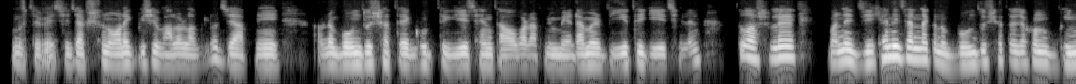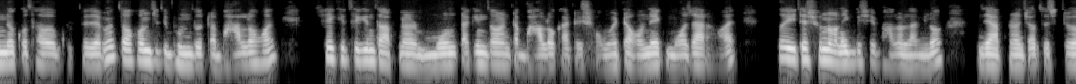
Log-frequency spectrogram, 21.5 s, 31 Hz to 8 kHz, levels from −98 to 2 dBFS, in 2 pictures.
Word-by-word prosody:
বুঝতে - - -7
পেরেছি। - - -6
যাক, 120 -3 +1
শুনে 130 -3 0
অনেক 125 -1 +3
বেশি 130 +1 -4
ভালো 115 +1 -1
লাগলো 105 +9 -7
যে, 120 - -3
আপনি 110 - -8 0.5
আপনার 115 +2 +1
বন্ধুর 120 +1 +5
সাথে 125 -2 -3 0.2
ঘুরতে 125 0 -4
গিয়েছেন। 115 0 0
তাও 105 0 +1
আবার, 115 +1 -2
আপনি 115 - -10
ম্যাডামের 115 +3 +2
বিয়েতে 120 +3 -1
গিয়েছিলেন। 110 +5 -5 0.4
তো, - - -3
আসলে 170 +3 +3 0.5
মানে 140 +3 +5 0.2
যেখানেই 180 +9 +7
যান 175 -2 +7
না 165 - +5
কেন, 135 -5 +1 0.2
বন্ধুর 125 +4 +1
সাথে 150 -1 -6
যখন 135 +2 0 0.2
ভিন্ন 125 +1 +4
কোথাও 125 -1 -3 0.2
ঘুরতে 120 - -13
যাবেন, 160 +10 +2
তখন 150 0 +3
যদি 135 - -7
বন্ধুটা 115 -1 -1 0.2
ভালো 120 +3 -1
হয়, 140 +6 -1 0.5
সেক্ষেত্রে 165 -3 -2
কিন্তু 150 -2 +2
আপনার 120 +1 -1 0.2
মনটা 120 +1 +2
কিন্তু 125 -1 0
অনেকটা 115 -2 -2
ভালো 110 +2 -1
কাটে। 110 0 -8
সময়টা 110 +4 -5
অনেক 120 +2 +3
মজার 110 +1 0
হয়। - - -5 0.4
তো 185 - -8
এইটা 165 +1 +4
শুনে 155 -1 +4
অনেক 130 0 +4
বেশি 135 +1 -12
ভালো 115 0 -7
লাগলো 105 +3 -2 0.5
যে, 120 - +5
আপনারা 110 +1 -3
যথেষ্ট 115 -1 -6
120 Hz, 175 wpm, -22 LUFS, 115-140 Hz, 0.5 s, যেখানেই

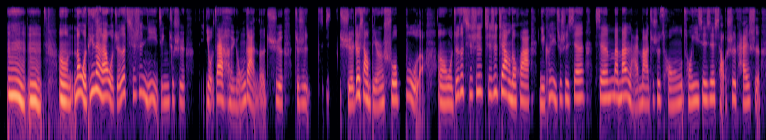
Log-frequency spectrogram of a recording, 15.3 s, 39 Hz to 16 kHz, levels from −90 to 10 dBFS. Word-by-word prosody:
嗯， 265 -8 +8
嗯， 215 -5 +7 0.3
嗯， 210 -4 +6
那 295 +5 +5
我 245 -9 +5
听 305 +10 +3
下 350 -2 +7
来， 255 +1 +7
我 235 -7 +1
觉 195 +2 -4
得 285 +6 +1
其 275 - -9
实 305 +3 -7
你 235 -5 -2
已 190 - -9
经 200 +1 -8
就 215 +2 -10
是 205 -2 -8 0.4
有 200 -4 -3
在 235 +2 +4
很 190 -4 -7
勇 175 +5 -6
敢 235 -1 +1
地 - - -10
去 205 -4 -5 0.2
就 200 - -6
是 195 -1 -9 0.6
学 185 0 -3
着 285 - +5
向 250 -5 +2
别 175 -3 -6
人 185 +3 -4
说 225 +1 +1
不 225 -2 -5
了。 - - -5 0.3
呃， 200 -2 -1
我 190 0 -1
觉 255 +8 -3
得 320 - +1
其 305 -3 -5
实 315 +2 -2
其 290 -1 -7
实 305 +3 -2
这 320 +2 +1
样 290 -5 +5
的 215 -2 +2
话， 210 -1 +1 0.2
你 190 -2 -4
可 245 +7 -7
以 255 -3 -3
就 235 +2 -9
是 230 0 -4
先 245 +3 -1 0.2
先 245 -1 0
慢 255 0 -1
慢 260 +2 +3
来 170 -8 -6
嘛， 190 +1 -2
就 220 +4 -13
是 225 - -4
从 190 -1 -8
从 205 -3 -7
一 215 +1 -1
些 230 +1 -2
些 235 +1 -1
小 230 - -6
事 230 - -5
开 195 -2 -3
始， 205 - -8
225 Hz, 270 characters per minute, -23 LUFS, 200-255 Hz, 0.6 s, 嗯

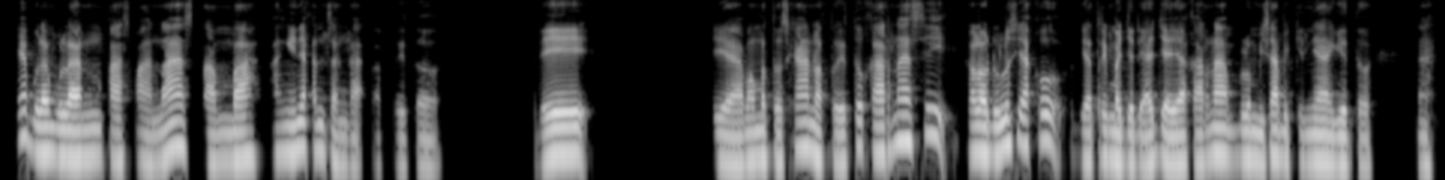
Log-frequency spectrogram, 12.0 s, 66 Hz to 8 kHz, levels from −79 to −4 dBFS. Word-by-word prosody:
Ya 210 - 0
bulan-bulan 130 -4 +3
pas 115 -1 -2
panas 125 +8 0
tambah 120 +2 0
anginnya 140 +3 0
kenceng, 140 -8 -4
Kak, 100 -2 -7
waktu 100 0 -22
itu. 100 -1 -8 0.9
Jadi 130 +3 +4 1.0
Iya 110 -2 +1
memutuskan 120 +6 0
waktu 120 -2 -4
itu - - -5
karena 145 +6 +1 0.2
sih, 225 -1 -2 0.2
kalo 140 0 +2
dulu 140 +4 +4
sih 180 - 0
aku, 170 +3 -7 0.3
iya 120 - -1
terima 120 -3 +1
jadi 110 0 -1
aja 115 +3 +1
ya 110 - +4
karena 125 +4 +2
belum 120 -1 -1
bisa 120 +4 +2
bikinnya 110 -1 -2 0.2
gitu. 105 -1 -2 0.5
Nah 105 -1 -6
125 Hz, 160 wpm, -23 LUFS, 115-140 Hz, 1.0 s, Jadi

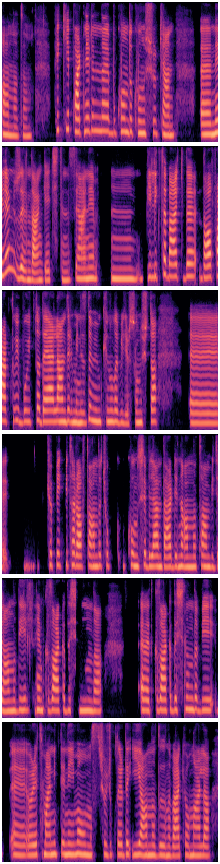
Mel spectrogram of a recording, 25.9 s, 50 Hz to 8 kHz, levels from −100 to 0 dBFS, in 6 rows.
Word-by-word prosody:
Anladım. 195 -3 -2 0.4
Peki, 330 +1 -5
partnerinle 290 0 +3
bu 250 - -12
konuda 275 0 -1
konuşurken, 235 -4 -1 0.5
eee, 220 0 +5
nelerin 360 - +4
üzerinden 190 - +2
geçtiniz? 185 +1 -6
Yani, 220 0 +2 0.3
ımm, 215 -1 0
birlikte 255 +4 0
belki 255 -3 +5
de 265 0 +4
daha 240 +1 +6
farklı 250 0 +2
bir 225 -5 -5
boyutta 235 +1 -4
değerlendirmeniz 235 -2 +3
de 285 - 0
mümkün 235 -1 -1
olabilir. 215 -4 -2
Sonuçta, 225 +3 0 0.7
eee, 205 0 0 0.8
köpek 245 0 -5
bir - - -4
taraftan 225 -2 +2
da 230 - -4
çok 235 -1 -12
ko - - -22 0.2
konuşabilen, 220 -2 0
derdini 215 +1 +1
anlatan 215 +1 0
bir 205 - -6
canlı 210 0 0
değil. 230 -1 -4
Hem 230 0 +2
kız 220 0 -11
arkadaşının 220 -1 0
da 205 0 -1 0.8
evet, 220 -1 +1
kız 230 - -8
arkadaşının 235 +2 +1
da 235 -4 -3
bir, 225 0 -1 0.3
eee, 205 -2 -2
öğretmenlik 220 +1 0
deneyimi 220 0 +2
olması 215 -2 -1
çocukları 215 0 -5
da 230 - 0
iyi 215 +1 +1
anladığını, 205 -1 -1
belki 195 +2 0
onlarla 200 -1 -1
220 Hz, 130 wpm, -24 LUFS, 210-240 Hz, 0.8 s, daha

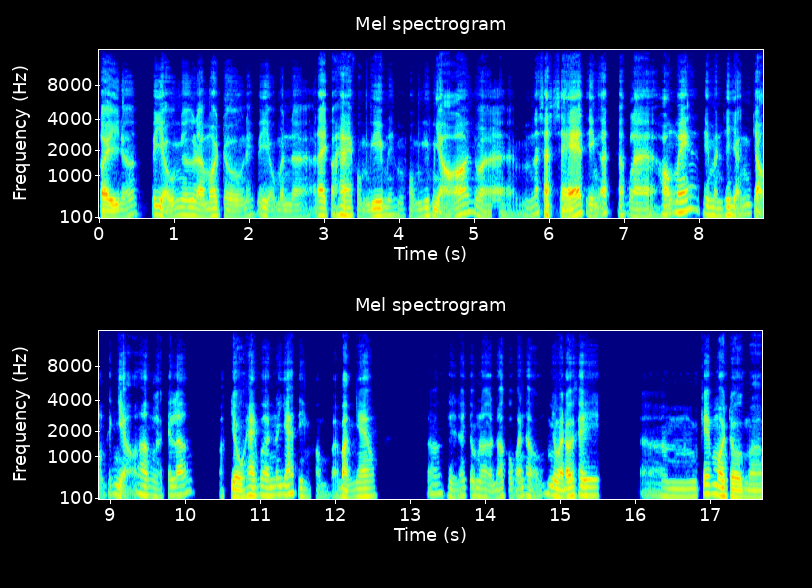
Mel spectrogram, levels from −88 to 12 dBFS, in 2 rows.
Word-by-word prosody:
tùy 100 0 +6
nữa, 120 +7 -6 0.2
ví 145 - 0
dụ 100 -7 +2
như 130 +2 -2
là 105 -4 +3
môi 120 +3 +1
trường 105 -4 -5
đi, 120 - -10
ví - - -4
dụ - - -6
mình, 105 -1 -8
ờ, 100 0 -5
ở - - -12
đây 120 0 +5
có 135 - -7
2 125 -2 +4
phòng 105 -4 -12
gym 120 +3 +2
đi, 130 - -7
1 115 -5 -15
phòng 105 -1 -12
gym 125 +2 -3
nhỏ 150 +8 +4
nhưng - - -4
mà, - - -1 0.3
ừm, - - -15
nó - - -3
sạch - - +4
sẽ, - - +7
tiện - - -3
ích - - 0
hoặc 140 - -5
là 110 +4 0
thoáng - - 0
mát 180 +2 +7
á, 230 -1 -9
thì 140 - -2
mình 120 -3 -4
sẽ 130 - +3
vẫn 145 +3 -3
chọn - - +2
cái 150 -1 -13
nhỏ 150 +6 -1
hơn 145 -4 -2
là 120 - -9
cái 140 +3 -6
lớn, 150 +8 -1 0.4
mặc 120 - -15
dù 115 -3 +4
hai 140 +3 +3
bên 140 -1 -2
nó 150 - -5
giá 155 +2 +2
tiền 130 -8 -9
phòng - - -17
b - - -18
bằng 115 -1 +2
nhau. 125 +2 -1 0.7
Đó, 160 +1 -10
thì 120 -4 -8
nói 130 +4 -9
chung 130 -1 -6
là 125 -4 -5
nó 110 +4 -5
cũng 115 -3 -13
ảnh 135 - -4
hưởng, 135 +4 -7
nhưng 140 -4 +2
mà 115 - +6
đôi 125 +3 +5
khi, 140 0 0 0.5
ờm, 120 - -8
cái 160 +3 +2
môi 150 -4 +4
trường 115 -2 +2
mà 110 -1 -3
125 Hz, 260 wpm, -25 LUFS, 115-140 Hz, 0.7 s, sẽ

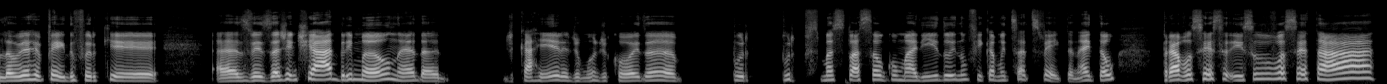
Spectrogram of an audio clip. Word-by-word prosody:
"Não 175 +2 +3
me 195 +4 +4
arrependo". 205 -4 0
Porque, 175 -4 -1 0.6
às 165 +3 0
vezes 180 -1 -1
a 185 - +6
gente 225 +5 -2
abre 220 0 +7
mão, 210 +2 +2
né, 185 -5 -1
da 155 -3 -3 0.6
de - - -16
carreira, 180 +2 -2
de 165 - -10
um - - -12
monte 165 +3 -11
de 170 - -11
coisa 175 +1 -1 0.5
por 190 -2 -6 0.3
por 225 +3 -10 0.3
uma 205 +2 -2
situação 215 +1 -1
com 215 - -10
o - - -10
marido 190 +2 -3
e 210 - -5
não 220 +1 -10
fica 210 0 -6
muito 195 +1 -10
satisfeita, 145 -8 -7
né, 190 - +1
então, 205 +3 -2 0.5
pra 205 +2 +7
você 230 +3 -2
se 250 - -8
isso 245 +6 -5
você 260 -2 -1
tá, 265 +5 +6
195 Hz, 170 wpm, -22 LUFS, 175-220 Hz, 0.6 s, abre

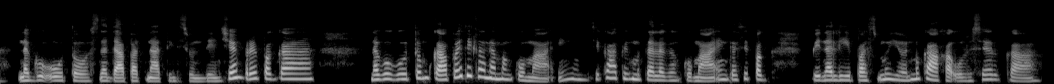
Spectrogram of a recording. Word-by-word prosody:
nag-uutos 180 -2 -1
na 170 - -2
dapat 155 +1 +3
nating 150 +1 -2
sundin. 150 +1 -6
Siyempre 280 - +4
'pag 255 -3 0
ka 250 -1 +6 0.8
nagugutom 245 +5 +1
ka, 220 -3 +6
puwede 380 - +4
ka 350 -4 +3
naman 245 -4 +2
kumain. 185 - -3
Sikapin 275 +1 -1
mo 235 - +1
talagang 195 -3 -1
kumain 165 +5 -1
kasi 220 +3 -6
'pag 220 -3 0 0.4
pinalipas 195 -1 0
mo 235 - +1
'yon, 210 -3 -2
magkaka-ulcer 210 -2 0
ka. 160 -3 -5
200 Hz, 140 wpm, -25 LUFS, 165-245 Hz, 0.8 s, ka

